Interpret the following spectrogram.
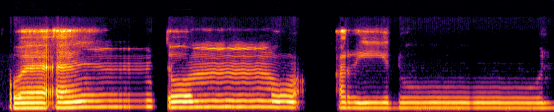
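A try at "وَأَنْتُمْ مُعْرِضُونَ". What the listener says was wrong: Coba obatnya tebalkan. Jangan dun. Angkat lagi pangkal lidahnya ya, supaya lebih tebal. Nah, seperti mu'ribun, seperti itu ya, tebalkan.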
